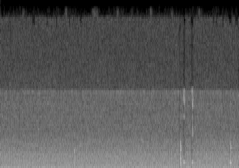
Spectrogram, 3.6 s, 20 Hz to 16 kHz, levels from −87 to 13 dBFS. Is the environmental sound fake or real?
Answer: fake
